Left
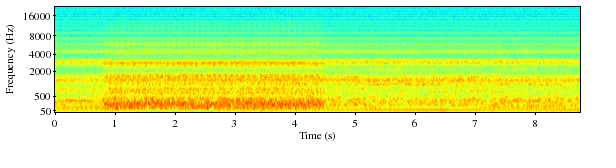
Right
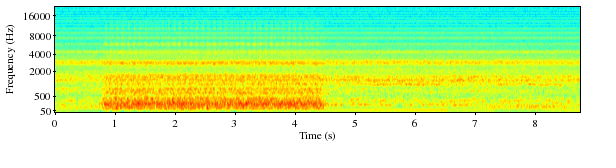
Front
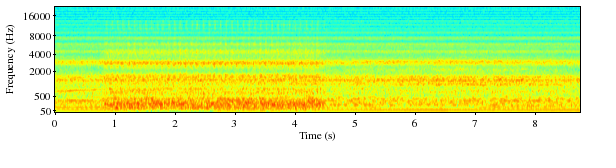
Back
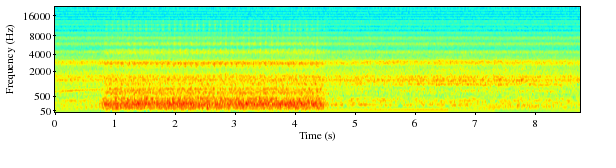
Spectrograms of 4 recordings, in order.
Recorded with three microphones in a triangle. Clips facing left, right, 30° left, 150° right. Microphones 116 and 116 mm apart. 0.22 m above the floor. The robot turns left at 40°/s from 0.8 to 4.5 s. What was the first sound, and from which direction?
Only background noise.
